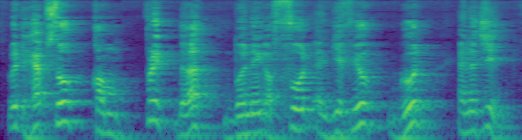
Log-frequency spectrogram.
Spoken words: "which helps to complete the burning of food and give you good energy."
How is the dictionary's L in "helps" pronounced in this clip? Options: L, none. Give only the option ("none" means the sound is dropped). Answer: none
